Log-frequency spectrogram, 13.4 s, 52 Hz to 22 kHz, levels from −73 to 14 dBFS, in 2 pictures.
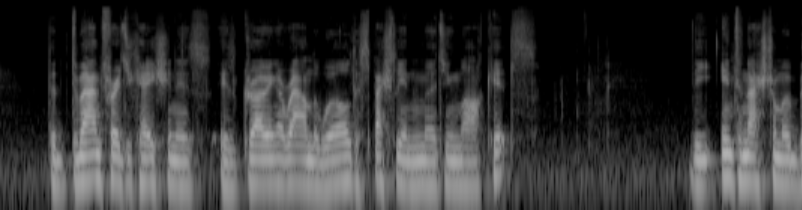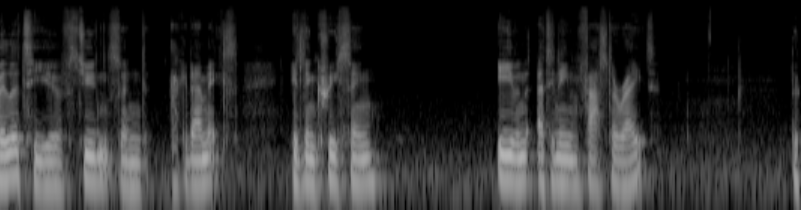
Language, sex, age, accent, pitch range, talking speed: English, male, 30-49, British, 110-130 Hz, 135 wpm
